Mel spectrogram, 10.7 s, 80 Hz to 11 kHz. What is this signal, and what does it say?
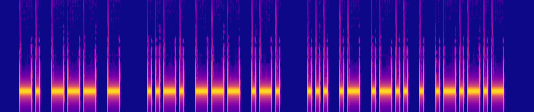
Morse code, heard as a keyed tone, about 15 wpm, 700 Hz. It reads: NOT FOR SALE.
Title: Sentences from Top 1400 Words 15wpm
